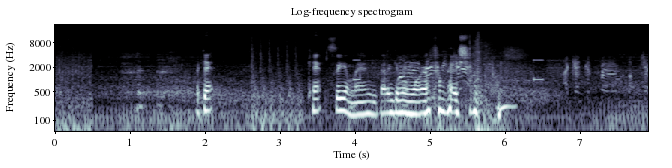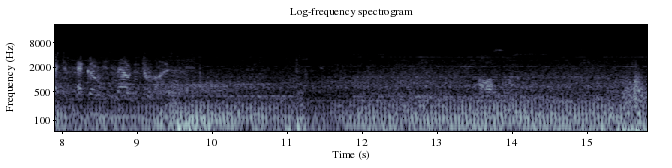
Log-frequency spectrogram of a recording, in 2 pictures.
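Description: A helicopter's engine and rotor drone in flight.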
